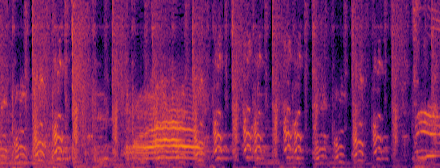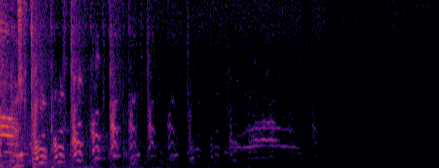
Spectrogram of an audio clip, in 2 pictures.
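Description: Music with a steady beat plays for the break and fades out about seven seconds in. A small dog's high yips and whines sound over it, and one faint whine comes near the end.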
